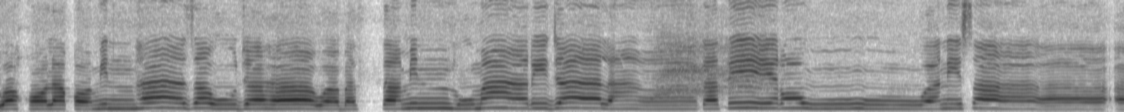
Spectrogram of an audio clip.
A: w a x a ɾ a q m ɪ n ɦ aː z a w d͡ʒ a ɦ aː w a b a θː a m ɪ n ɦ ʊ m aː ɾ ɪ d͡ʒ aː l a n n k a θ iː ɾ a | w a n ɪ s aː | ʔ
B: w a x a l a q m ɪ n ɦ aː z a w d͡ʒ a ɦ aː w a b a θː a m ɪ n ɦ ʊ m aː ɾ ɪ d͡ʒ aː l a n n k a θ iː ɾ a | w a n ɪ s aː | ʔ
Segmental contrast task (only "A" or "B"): B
